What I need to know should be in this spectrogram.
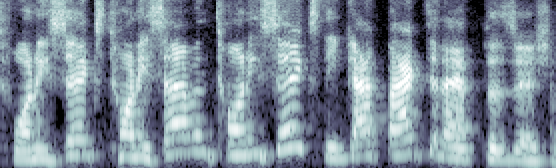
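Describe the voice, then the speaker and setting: A man's high, raised, projected voice. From Kentucky, Louisville. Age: 60s. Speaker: livestreamer. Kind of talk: live race commentary. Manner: casual, rambling.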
